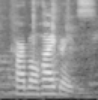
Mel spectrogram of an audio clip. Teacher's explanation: we have the stress on the third syllable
